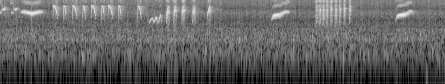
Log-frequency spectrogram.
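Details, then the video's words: Cucak cungko bulbul on a clear training recording for other birds: a whistled upslur, rapid high ticking chips, scattered upward-sweeping whistles and a short dense buzz between them. "Masteran Burung Cucak Cungko Suara Jernih"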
